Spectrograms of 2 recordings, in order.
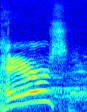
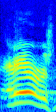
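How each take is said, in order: First: The word begins with an H sound. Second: The word begins without an H sound. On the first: The speaker calls it wrong. "not hairs" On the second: The speaker calls it right. "it's heirs, Silent H"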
